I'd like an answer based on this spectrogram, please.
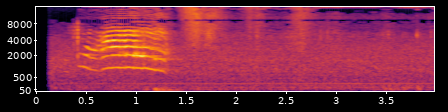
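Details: Domestic cat giving one clear meow of about a second, its tone bending slightly up and then sliding down at the end, over a steady low background hum.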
